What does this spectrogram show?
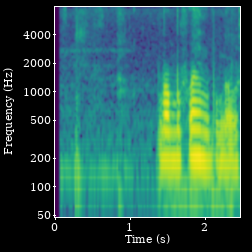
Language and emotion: Russian, neutral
